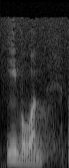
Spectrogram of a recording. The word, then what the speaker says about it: Evelyn: It is not uncommon for a man to be named Evelyn, and the male form is pronounced Evelyn, but you can imagine the confusion it causes.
